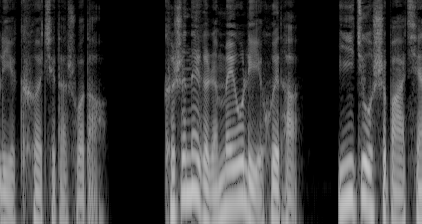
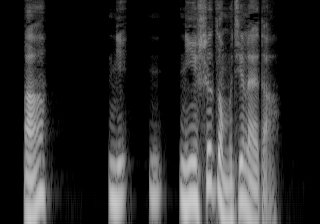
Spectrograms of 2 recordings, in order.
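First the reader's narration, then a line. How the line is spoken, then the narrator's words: Terrified shout. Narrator (Chinese): 小李惊恐的大叫着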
